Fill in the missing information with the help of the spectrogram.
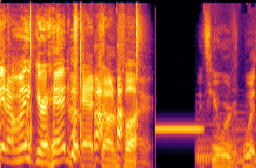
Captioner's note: clapping; screen beeping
